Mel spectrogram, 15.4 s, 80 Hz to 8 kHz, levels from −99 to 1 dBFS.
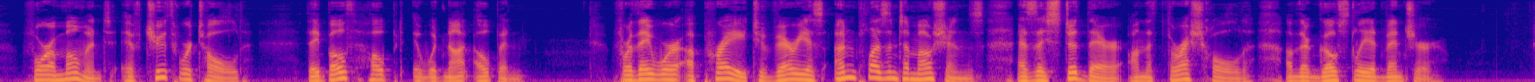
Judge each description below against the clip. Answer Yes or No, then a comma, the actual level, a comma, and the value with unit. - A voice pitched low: Yes, low, 120 Hz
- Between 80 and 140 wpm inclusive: Yes, slow, 135 wpm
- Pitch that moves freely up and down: Yes, wide, 6.0 semitones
